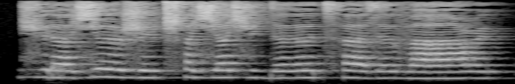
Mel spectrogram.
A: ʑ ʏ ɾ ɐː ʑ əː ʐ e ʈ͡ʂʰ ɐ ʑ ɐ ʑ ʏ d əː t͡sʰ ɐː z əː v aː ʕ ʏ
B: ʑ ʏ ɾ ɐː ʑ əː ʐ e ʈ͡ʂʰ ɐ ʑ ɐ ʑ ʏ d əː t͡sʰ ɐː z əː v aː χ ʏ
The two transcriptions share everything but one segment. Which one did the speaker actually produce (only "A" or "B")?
A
